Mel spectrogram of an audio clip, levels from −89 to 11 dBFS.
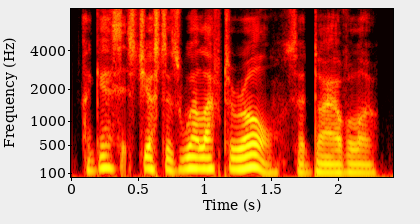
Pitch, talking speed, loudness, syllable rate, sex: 130 Hz, 250 wpm, -16 LUFS, 6.3 syllables/s, male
